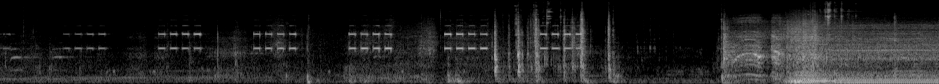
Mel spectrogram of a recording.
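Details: 1997 Honda Civic Coupe EX after priming: door chime beeps, short crank, catches right away and settles to a steady idle; starts cleanly.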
